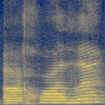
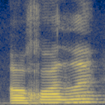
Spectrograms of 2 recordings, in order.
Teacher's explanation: Next ہمارا لفظ ہے اخذ، یعنی حمزہ کو نارمل طریقے سے پڑھنا ہے، خوا کو موٹا کرنا ہے یعنی منہ کو گول کر کے پڑھیں گے، اور جو ذال ہے، ذال کو جب زبان کو کی نوک کو دونوں دانتوں کے درمیان میں رکھیں گے تو ذال اس طرح ادا کریں گے اخذ، یعنی کہ خوا کو پر کرنا ہے اور ذال کو نرم پڑھنا ہے اخذ۔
